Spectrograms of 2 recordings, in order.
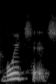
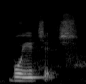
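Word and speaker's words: Vujicic: about the speaker nick voitice you pronounced his surname incorrectly so the right pronunciation is nick boyach and you said what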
